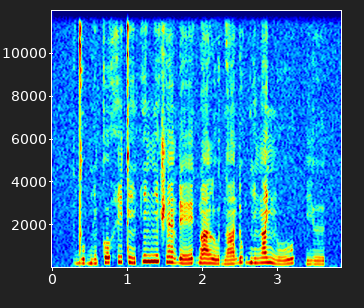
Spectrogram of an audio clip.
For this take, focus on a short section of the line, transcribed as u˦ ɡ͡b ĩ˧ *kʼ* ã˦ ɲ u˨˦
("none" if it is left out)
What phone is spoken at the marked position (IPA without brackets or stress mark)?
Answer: ŋ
